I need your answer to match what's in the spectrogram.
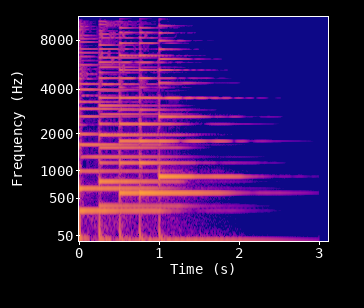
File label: E Minor 11th guitar chord, DADGAD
